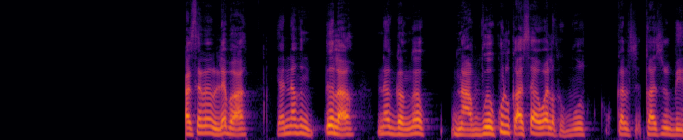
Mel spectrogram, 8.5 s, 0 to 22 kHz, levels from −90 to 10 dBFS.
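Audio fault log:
0 to 2.33 s: audio dropout to silence, already under way at the start, with silence and no room tone, unlike a pause, likely from lost input.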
